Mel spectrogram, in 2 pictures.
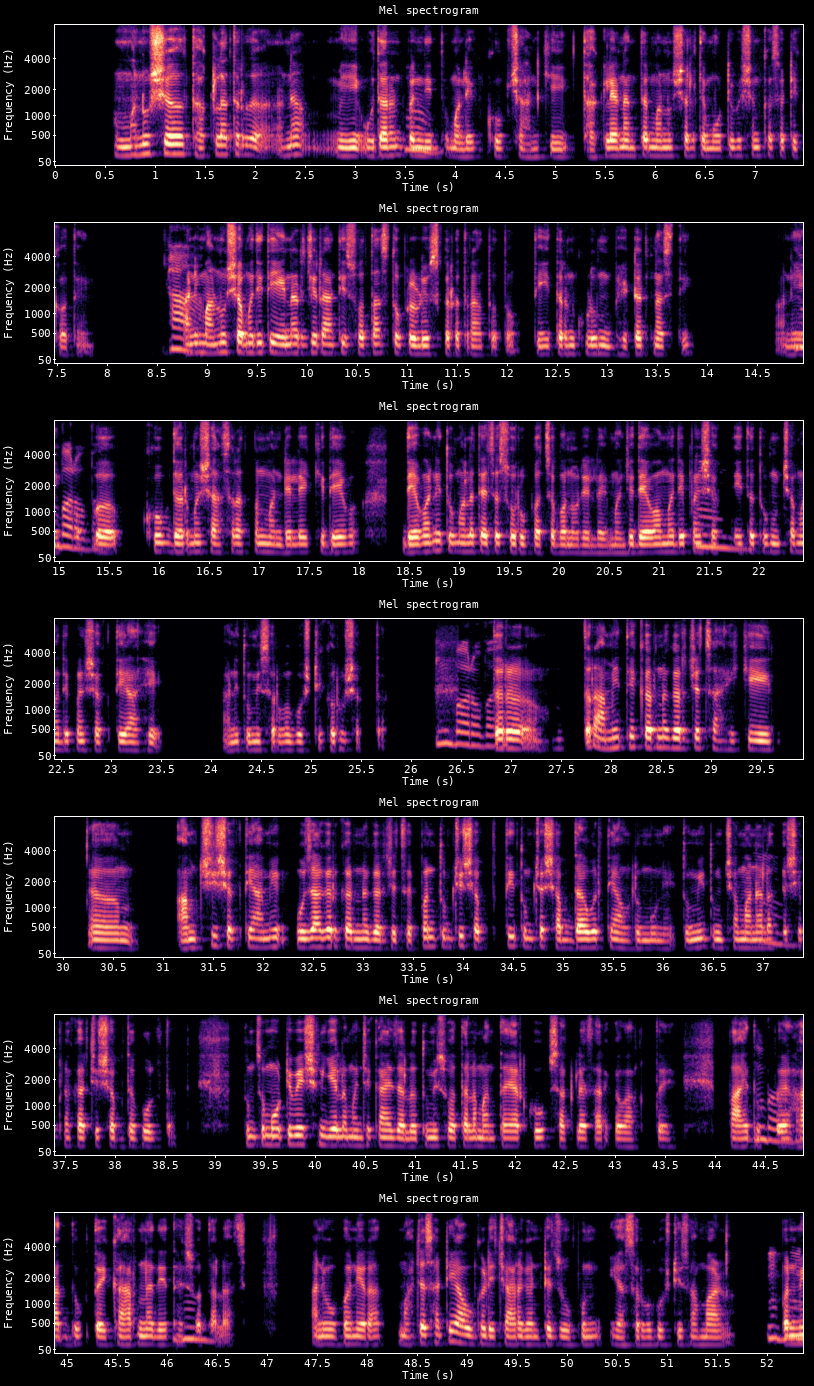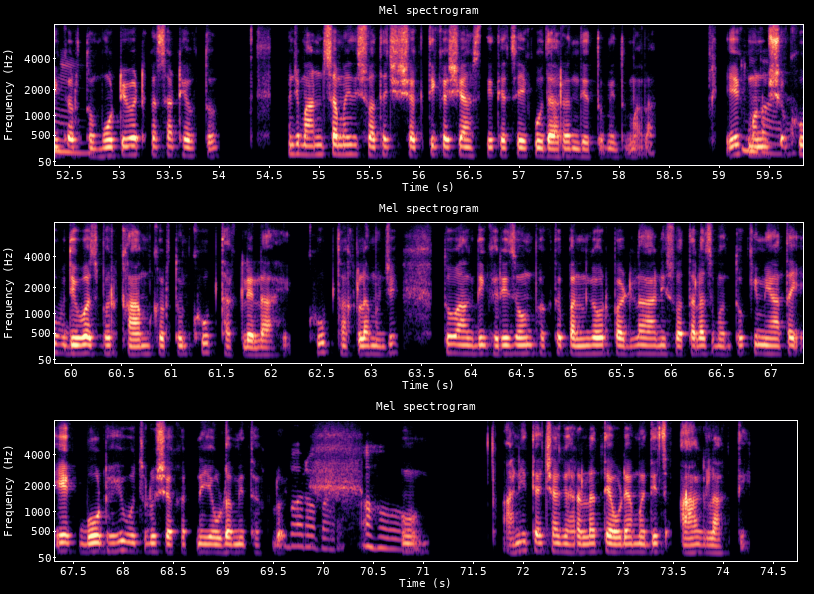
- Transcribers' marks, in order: tapping; in English: "प्रोड्यूस"
- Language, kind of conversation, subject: Marathi, podcast, काम करतानाही शिकण्याची सवय कशी टिकवता?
